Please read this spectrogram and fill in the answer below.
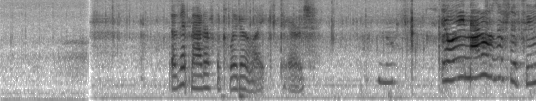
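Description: A child's high voice making two wordless, wavering vocal sounds, one about a second in and a louder one near the end, over a faint steady hum.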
